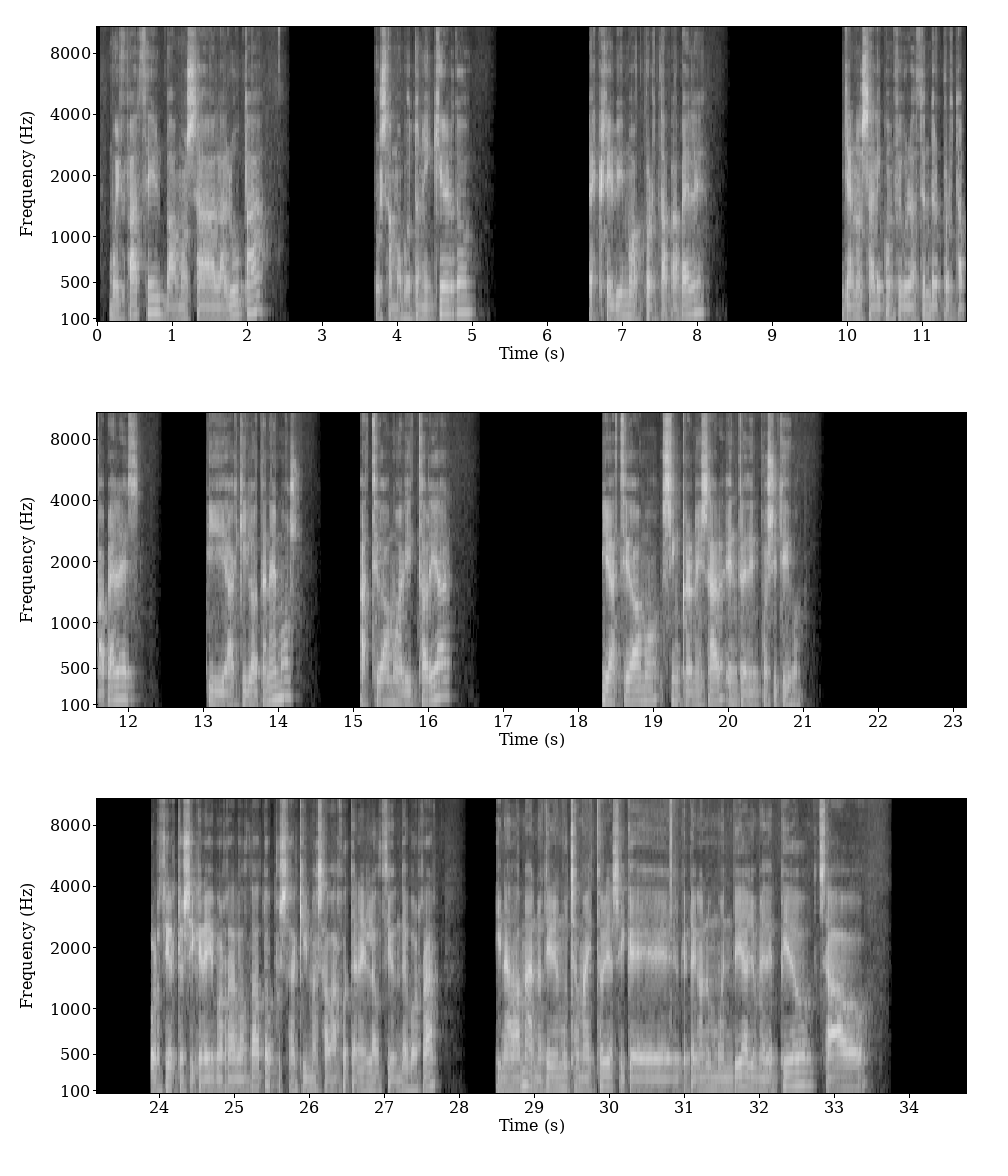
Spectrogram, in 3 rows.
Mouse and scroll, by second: 2.4 click, 6.4 click, 10.9 click, 14.7 click, 18.1 click.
